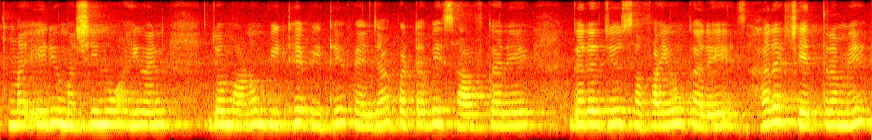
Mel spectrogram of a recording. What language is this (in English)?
Sindhi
